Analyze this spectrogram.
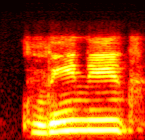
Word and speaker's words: cleaned: Cleaned, cleaned, cleaned, cleaned, ¿cómo no? Cuando tengan sonido nuestras letras, los vamos a pronunciar como D.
